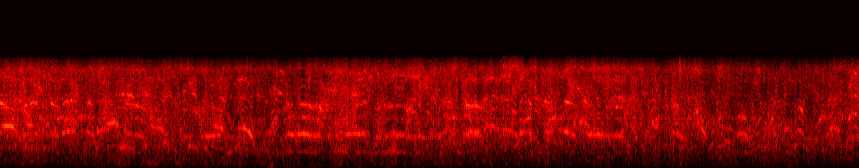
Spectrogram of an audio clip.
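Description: Young girls shout and call out to each other outdoors.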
